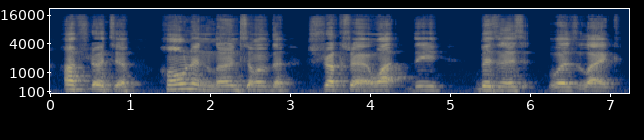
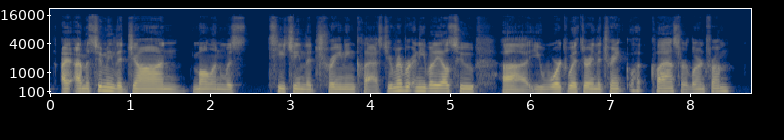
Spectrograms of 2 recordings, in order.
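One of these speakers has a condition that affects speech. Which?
The first: cerebral palsy; weekly voice work on projection and pronunciation.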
